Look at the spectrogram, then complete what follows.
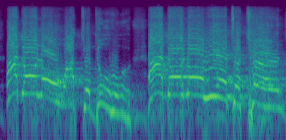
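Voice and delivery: ordinary talk, nothing marked

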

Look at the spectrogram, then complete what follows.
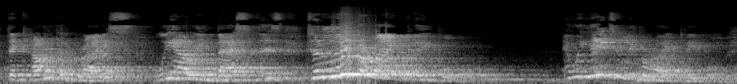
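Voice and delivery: loud, high, ringing charge to the congregation; fired-up preacher exhorting the crowd; full-force preaching. Real, not acted. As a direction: preach it loud and high, driving every phrase home.

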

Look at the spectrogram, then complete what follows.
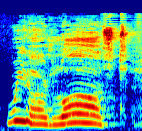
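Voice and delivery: slow, loud, high lament; despairing wail. Acted. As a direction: wail as if all is lost. Townspeople despair.

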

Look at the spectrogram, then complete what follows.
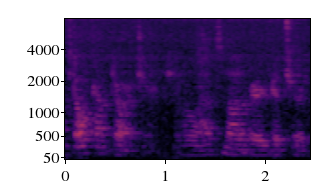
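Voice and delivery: lightly voiced member talking a newcomer out of coming; mock gossiping church member. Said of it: "if somebody was gonna come".

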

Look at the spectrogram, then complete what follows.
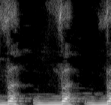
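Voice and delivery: "V" as a short voiced buzz, not the letter name; V letter sound. Shown as a demonstration. Teacher shows learners the sound of V, sounded out. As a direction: sound out "V" as separate "vuh" beats. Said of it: "เสียง V นะคะ".

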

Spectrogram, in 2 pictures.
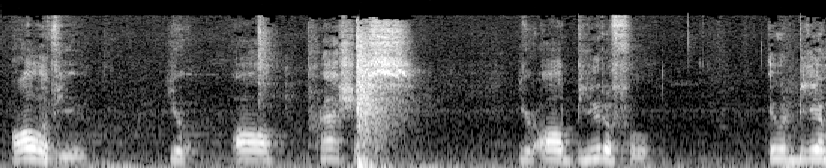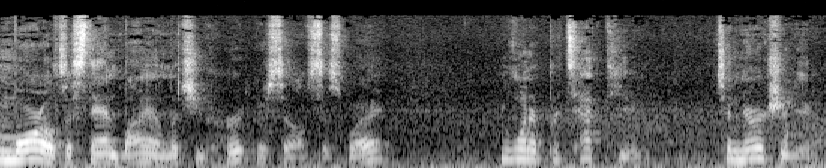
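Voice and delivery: compassionate. Acted. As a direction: soothe them gently. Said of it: "His every word oozed compassion".

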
